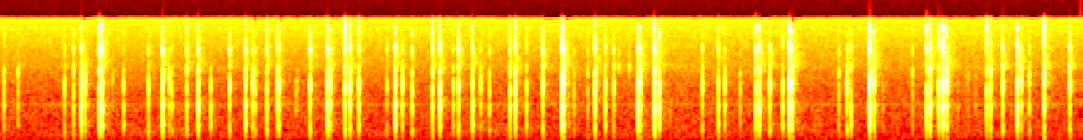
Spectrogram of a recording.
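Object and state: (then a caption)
Plastic phone case, tapped and scratched with nails. Long nails tap and scratch across the back and edges of a smartphone in a clear plastic case filled with liquid glitter. About fifty quick, sharp plastic clicks land in irregular bursts, each dying away almost instantly. The sound is quiet, crisp and bright, with faint scraping between taps and almost no low end.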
